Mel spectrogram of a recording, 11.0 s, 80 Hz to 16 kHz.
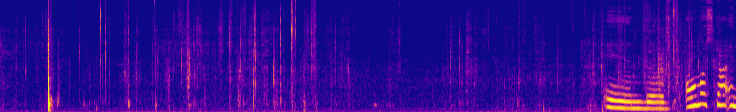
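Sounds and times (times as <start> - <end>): plastic page crinkling: 0.0 - 11.0.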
